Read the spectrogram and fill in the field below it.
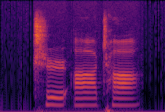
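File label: "cha", bopomofo, chinese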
